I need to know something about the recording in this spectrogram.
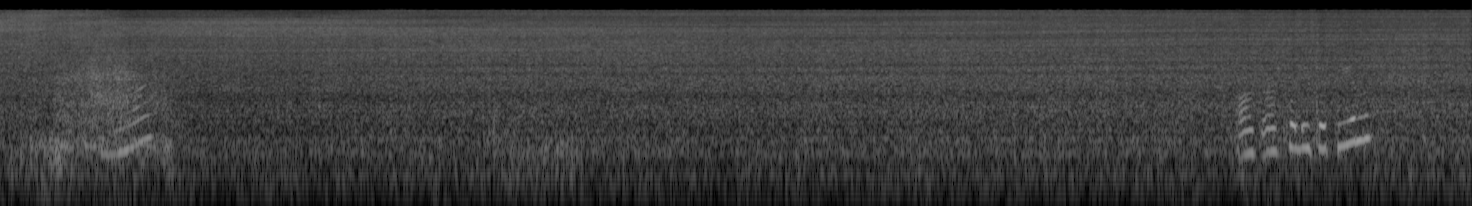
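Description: A snowboard scrapes and hisses across snow.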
